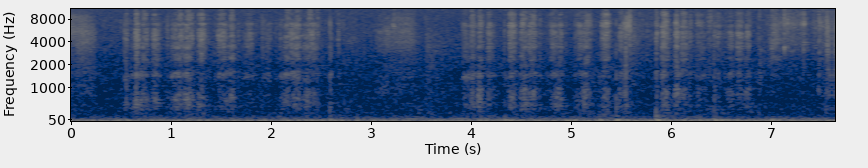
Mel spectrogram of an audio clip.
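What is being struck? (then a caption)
Paper notebook page under a pencil. A mechanical pencil writes continuously on a lined page of a spiral-bound notebook lying flat on a wooden table, while an open paperback book rests still under the other hand. Soft, dry scratching strokes come in short bursts with brief pauses, with a bright hiss on each stroke over a steady low background rumble.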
